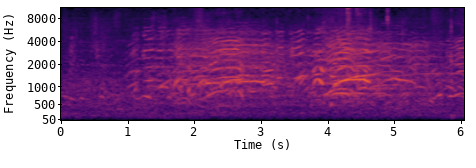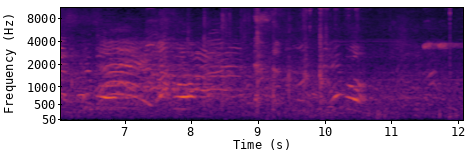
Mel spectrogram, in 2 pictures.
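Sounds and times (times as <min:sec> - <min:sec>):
voices shouting: 0:01.0 - 0:08.9.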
